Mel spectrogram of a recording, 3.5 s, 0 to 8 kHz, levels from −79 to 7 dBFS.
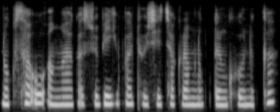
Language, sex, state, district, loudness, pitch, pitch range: Garo, female, Meghalaya, North Garo Hills, -17 LUFS, 210 Hz, 205-225 Hz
